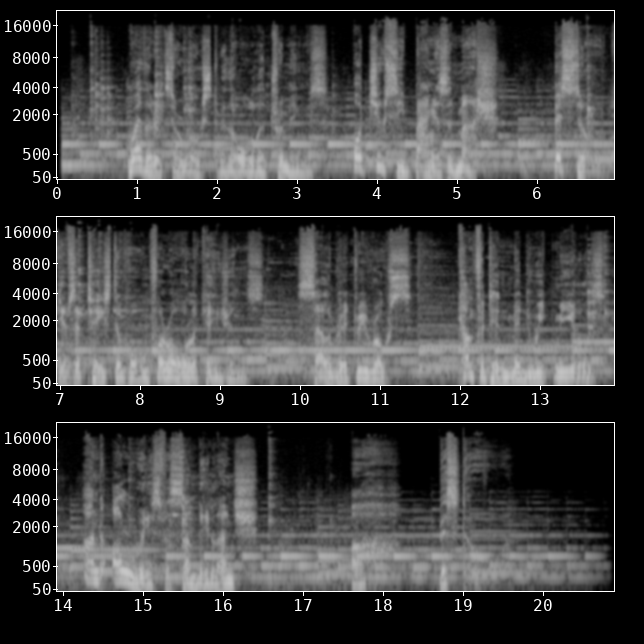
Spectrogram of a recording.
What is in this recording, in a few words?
male English Welsh commercial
